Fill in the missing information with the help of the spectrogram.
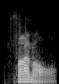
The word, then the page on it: funnel: American English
